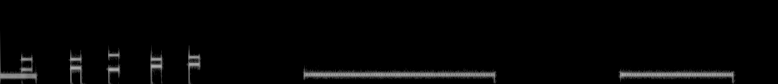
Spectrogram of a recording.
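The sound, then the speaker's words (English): Telephone dialing tones: five short dual-tone keypad beeps in quick succession, then two long, steady ringing tones separated by a short silence, with no voices. “I'm going to dial the number right now. Here we go.”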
